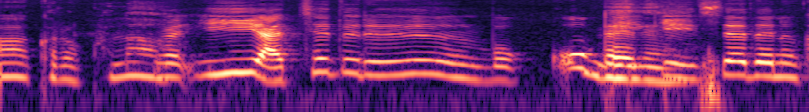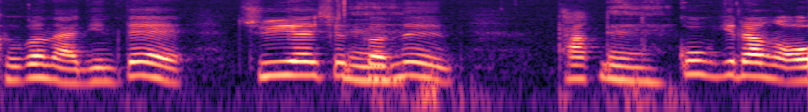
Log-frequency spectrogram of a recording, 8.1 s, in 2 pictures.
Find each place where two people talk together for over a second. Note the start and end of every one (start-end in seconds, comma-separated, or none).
none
